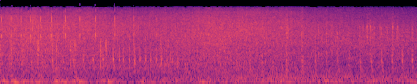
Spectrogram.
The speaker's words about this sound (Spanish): Lo acompañaba una lluvia tan violenta y abundante que quedamos rápidamente inundados, nosotros y nuestros fardos de mercancías.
